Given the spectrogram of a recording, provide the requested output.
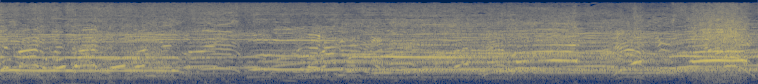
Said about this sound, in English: These are Palestinian protests in New York City, and they're screaming Allahu Akbar, which means God is great.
